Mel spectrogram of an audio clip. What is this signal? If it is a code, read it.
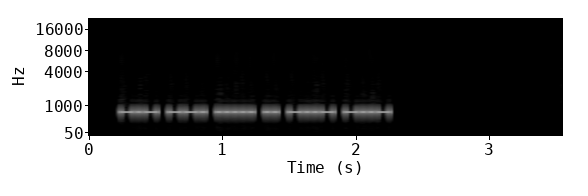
Morse code, heard as a keyed tone, about 40 wpm, 700 Hz. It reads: KG5IXX
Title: USA Call Signs - 6x Character Spacing - 40wpm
